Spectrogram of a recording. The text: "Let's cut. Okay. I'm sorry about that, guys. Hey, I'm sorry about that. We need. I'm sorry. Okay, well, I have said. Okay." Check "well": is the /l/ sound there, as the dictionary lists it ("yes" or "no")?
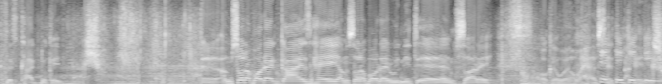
no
